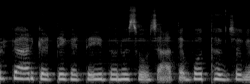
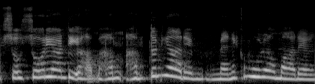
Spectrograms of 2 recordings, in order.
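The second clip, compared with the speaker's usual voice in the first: flustered; 3 semitones higher, 6 dB louder than usual. Acted. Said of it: "तो ये बोलती".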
